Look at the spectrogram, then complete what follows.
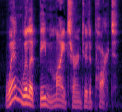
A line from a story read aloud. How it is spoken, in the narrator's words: said he in an agitated voice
